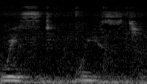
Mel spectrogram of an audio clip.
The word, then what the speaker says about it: Wiest: Wiest.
